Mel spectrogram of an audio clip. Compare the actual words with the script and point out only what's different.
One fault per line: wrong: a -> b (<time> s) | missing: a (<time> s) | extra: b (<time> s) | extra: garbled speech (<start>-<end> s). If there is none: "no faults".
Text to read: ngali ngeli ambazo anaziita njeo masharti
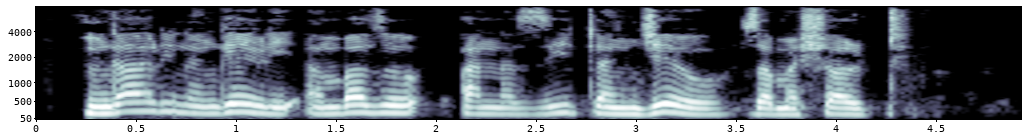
extra: na (0.7 s)
extra: za (3.5 s)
